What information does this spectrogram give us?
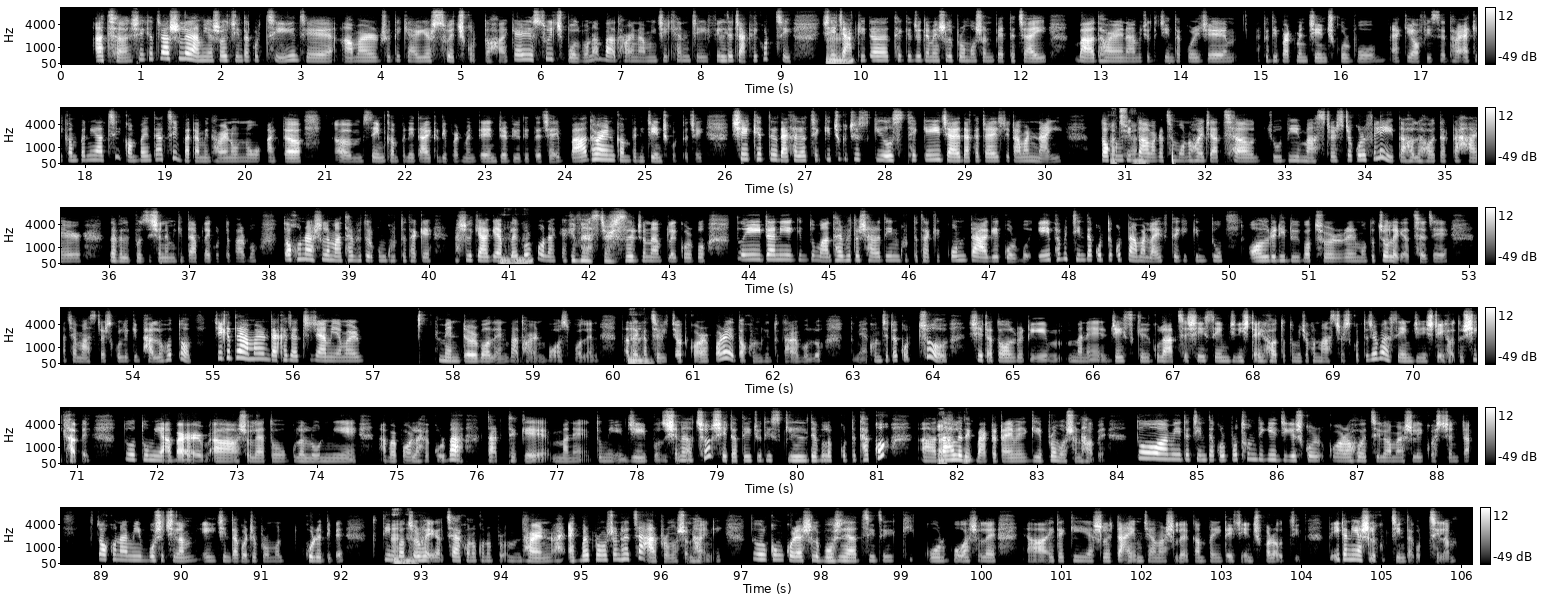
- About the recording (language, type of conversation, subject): Bengali, advice, একই সময়ে অনেক লক্ষ্য থাকলে কোনটিকে আগে অগ্রাধিকার দেব তা কীভাবে বুঝব?
- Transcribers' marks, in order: tapping; laughing while speaking: "নাকি আগে মাস্টার্স এর জন্য"; teeth sucking; in English: "reach out"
